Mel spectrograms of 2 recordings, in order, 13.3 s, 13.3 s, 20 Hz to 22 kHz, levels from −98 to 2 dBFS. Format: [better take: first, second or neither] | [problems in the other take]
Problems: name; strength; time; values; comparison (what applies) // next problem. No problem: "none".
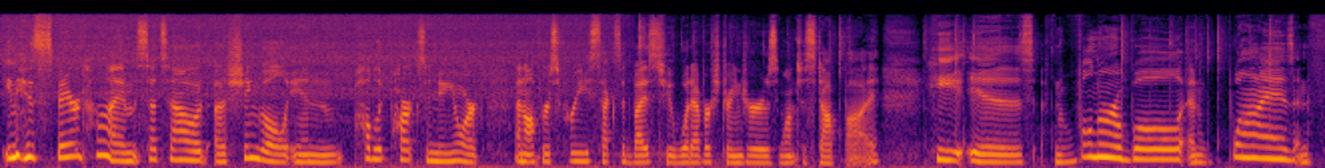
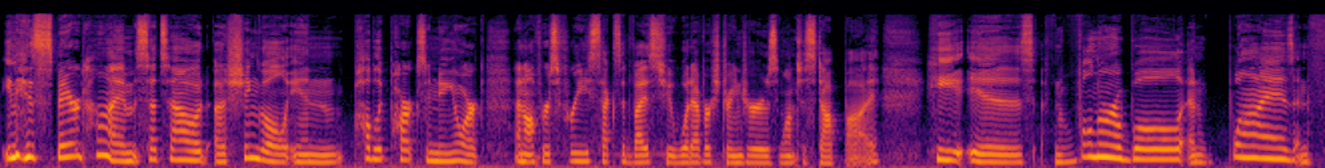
second | household noises; noticeable; throughout; 15 dB below the speech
